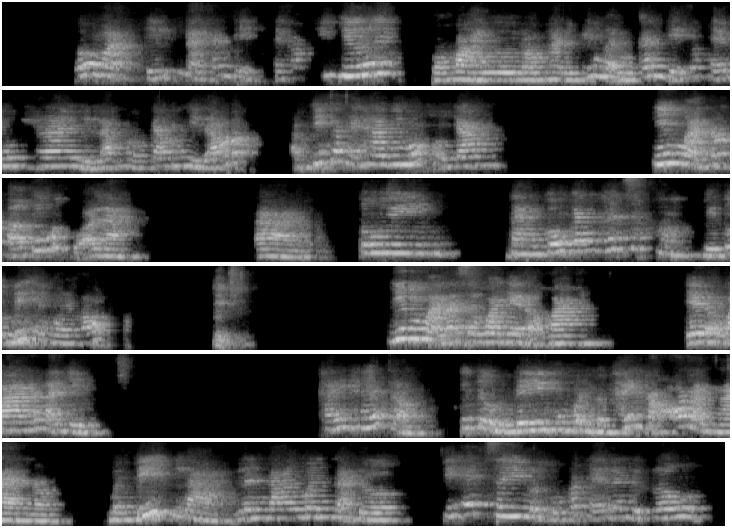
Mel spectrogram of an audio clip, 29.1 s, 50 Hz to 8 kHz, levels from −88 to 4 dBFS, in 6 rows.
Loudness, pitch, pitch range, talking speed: -25 LUFS, 255 Hz, 215-305 Hz, 205 wpm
